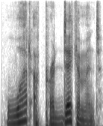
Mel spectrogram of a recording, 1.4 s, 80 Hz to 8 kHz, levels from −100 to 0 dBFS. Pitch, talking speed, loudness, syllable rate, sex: 115 Hz, 130 wpm, -21 LUFS, 5.0 syllables/s, male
